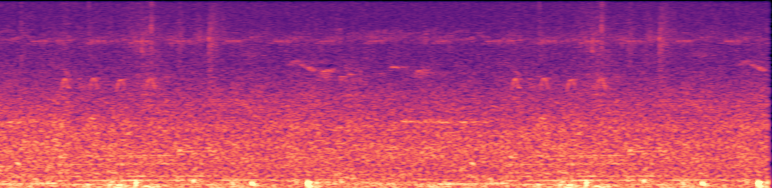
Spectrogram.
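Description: Woodland ambience: a bird gives two short runs of four quick chirps, about five seconds apart, over a steady high insect whine and a low rumble, with a couple of soft knocks.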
